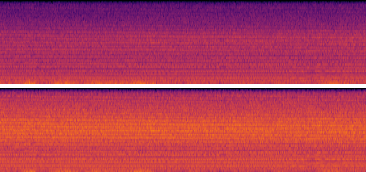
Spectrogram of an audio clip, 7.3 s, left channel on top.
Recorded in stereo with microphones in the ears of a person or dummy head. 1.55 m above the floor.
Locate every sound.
0.0 s a drone: 45° right (ahead or behind); by 7.3 s 35° right (ahead or behind)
